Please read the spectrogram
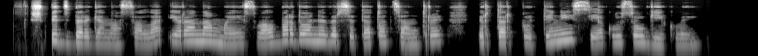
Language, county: Lithuanian, Vilnius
